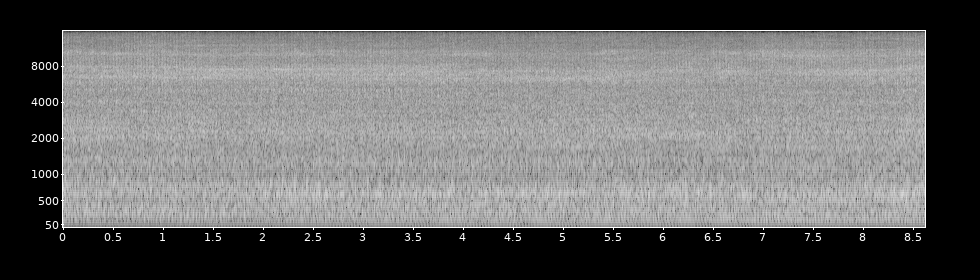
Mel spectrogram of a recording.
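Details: 1923 Ford Model T depot hack just after manifold replacement, warming up: steady, even chug with no knocks or misses at constant level; idles fine.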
